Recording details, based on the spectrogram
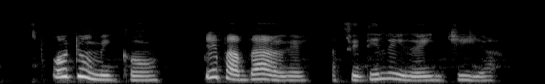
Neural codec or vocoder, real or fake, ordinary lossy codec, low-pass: vocoder, 22.05 kHz, 80 mel bands, WaveNeXt; fake; none; 7.2 kHz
